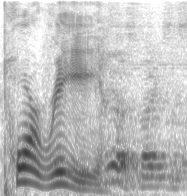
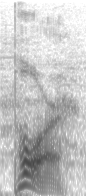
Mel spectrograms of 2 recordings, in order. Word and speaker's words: Pourri: Esteban and Pourri on the stop. And I will tell the stadium announcer that Zeke's name happens to be Pourri and not Poor.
